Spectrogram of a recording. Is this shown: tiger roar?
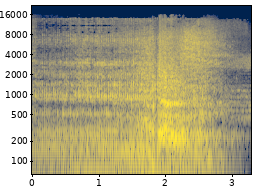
yes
